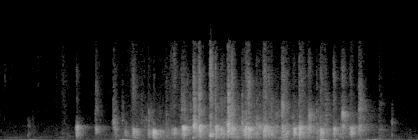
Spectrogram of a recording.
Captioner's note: applause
